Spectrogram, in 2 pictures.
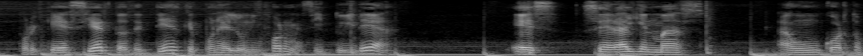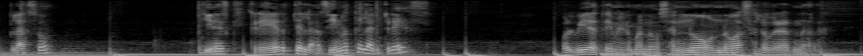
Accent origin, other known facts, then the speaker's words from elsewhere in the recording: Veracruz, Mexico; soy de México, bueno, particularmente soy del estado de Veracruz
